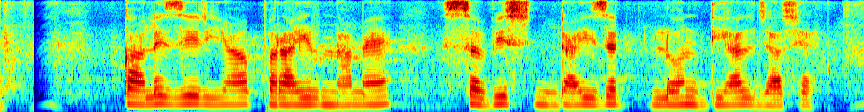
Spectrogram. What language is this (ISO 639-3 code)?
mag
